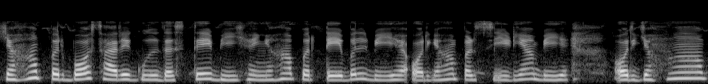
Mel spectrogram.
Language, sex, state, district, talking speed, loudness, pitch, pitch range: Hindi, female, Himachal Pradesh, Shimla, 175 wpm, -18 LUFS, 225 Hz, 210-245 Hz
